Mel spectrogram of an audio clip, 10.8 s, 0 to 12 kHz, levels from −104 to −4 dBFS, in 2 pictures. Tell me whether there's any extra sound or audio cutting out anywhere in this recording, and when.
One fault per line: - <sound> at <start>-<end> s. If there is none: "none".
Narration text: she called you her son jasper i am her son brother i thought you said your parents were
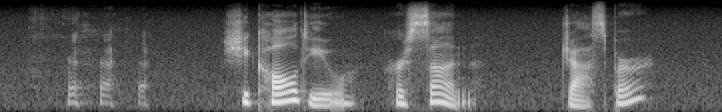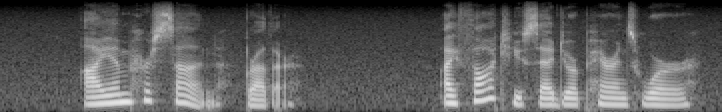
- laugh at 0.2-1.2 s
